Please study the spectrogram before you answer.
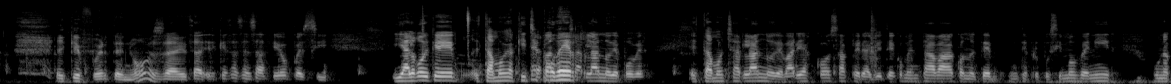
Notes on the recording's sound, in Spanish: mientras damos un paseo por el barrio de Vallekas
